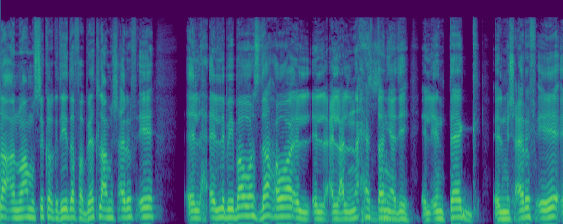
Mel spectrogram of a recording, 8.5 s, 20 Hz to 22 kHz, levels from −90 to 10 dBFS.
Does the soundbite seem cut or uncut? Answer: uncut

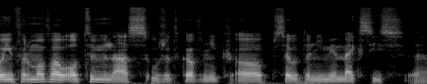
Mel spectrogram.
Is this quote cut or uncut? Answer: uncut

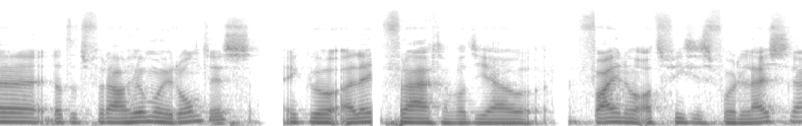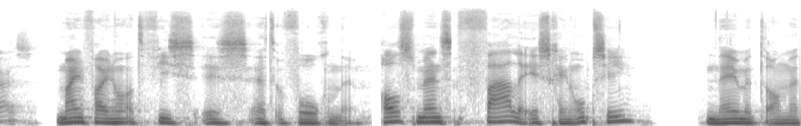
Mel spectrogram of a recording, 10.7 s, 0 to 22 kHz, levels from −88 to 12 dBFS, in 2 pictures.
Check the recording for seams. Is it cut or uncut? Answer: cut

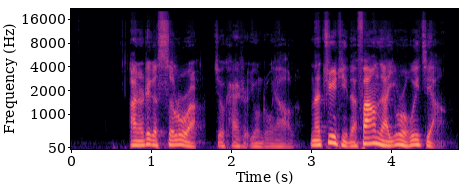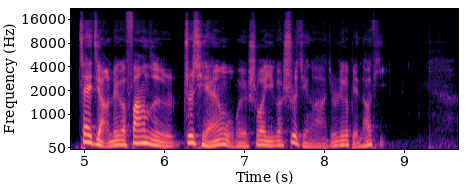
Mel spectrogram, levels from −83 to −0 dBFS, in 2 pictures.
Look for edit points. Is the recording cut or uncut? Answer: cut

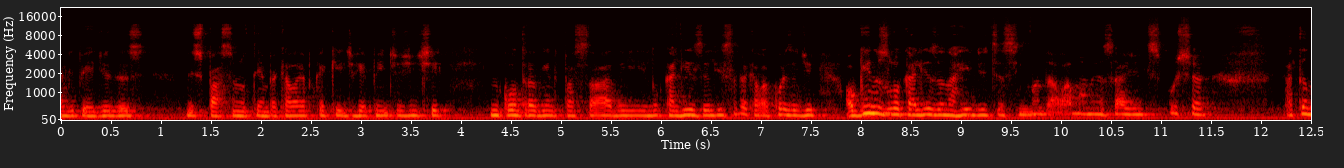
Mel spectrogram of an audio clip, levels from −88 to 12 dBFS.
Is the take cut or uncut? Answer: uncut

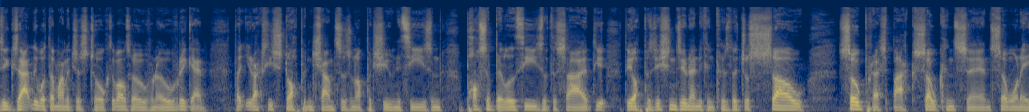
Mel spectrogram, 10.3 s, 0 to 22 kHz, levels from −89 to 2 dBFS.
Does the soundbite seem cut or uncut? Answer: uncut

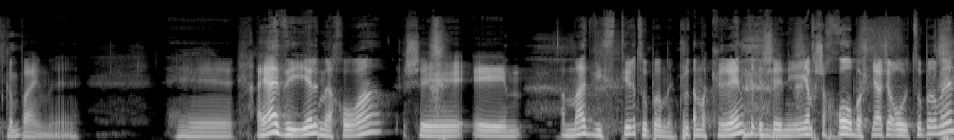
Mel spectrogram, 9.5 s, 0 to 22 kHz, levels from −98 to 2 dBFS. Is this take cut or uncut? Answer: cut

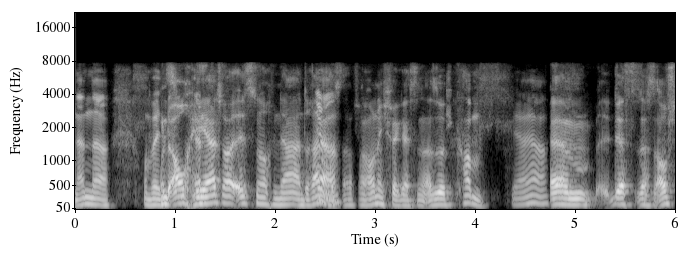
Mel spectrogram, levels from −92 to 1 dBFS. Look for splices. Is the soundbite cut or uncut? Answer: cut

